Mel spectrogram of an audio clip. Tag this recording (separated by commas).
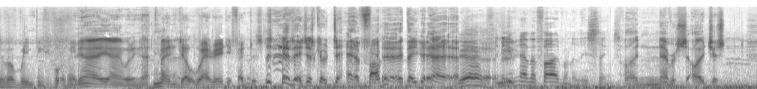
Speech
